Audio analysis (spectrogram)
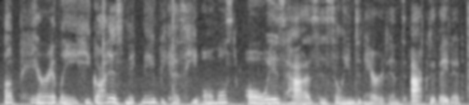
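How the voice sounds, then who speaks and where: A woman's voice: medium pitch, normal speed, natural voice. A woman playing an earnest, devoted young fox maid in a scripted fantasy roleplay audio drama, bookish and speaking of herself in the third person. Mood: informative. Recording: steady ambient noise, crackling fire.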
